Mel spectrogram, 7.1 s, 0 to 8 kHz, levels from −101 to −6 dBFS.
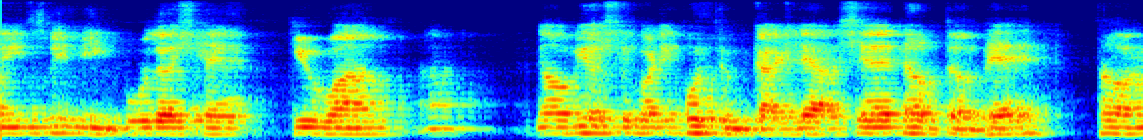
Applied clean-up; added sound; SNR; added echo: neural mask model DeepFilterNet 3.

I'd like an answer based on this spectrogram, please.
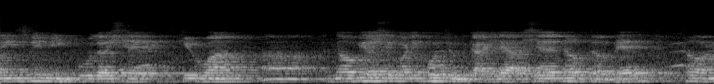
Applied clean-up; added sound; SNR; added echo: none; Bird; 18 dB; reverberation time 1.2 s.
